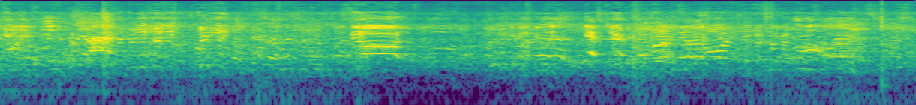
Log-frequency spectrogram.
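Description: Men shout to each other across an open field at a distance.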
